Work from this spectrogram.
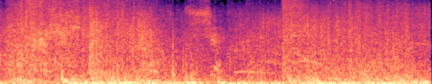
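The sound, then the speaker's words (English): A boathouse explosion in a film, the building consumed by ballooning balls of fire, makes a dense, loud roar that rumbles steadily without a break for the whole stretch. “Hale and Cumberland look on in horror as the force of the blast knocks a cordon of armed police onto the floor and the building is consumed by ballooning balls of fire.”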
